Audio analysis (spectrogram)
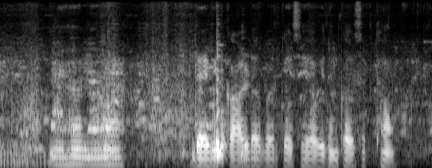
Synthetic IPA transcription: mɛ̃ːɦãːnəʋã | ɖaːʋɪkːaːɾɖəbəɾkɛːseaːʋed̪ʱənkəɾsəkt̪ʰã

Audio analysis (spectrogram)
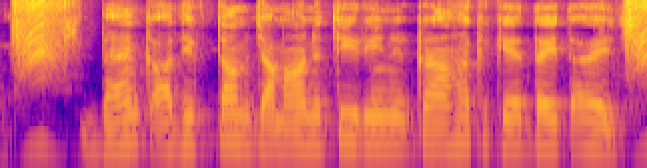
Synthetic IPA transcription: bɛ̃ːŋkɐd̪ʱɪk̚t̪əmd͡ʒɐmaːnt̪iɾinɡɾaːɦəkːed̪əɪt̪əjt͡ʃʰ

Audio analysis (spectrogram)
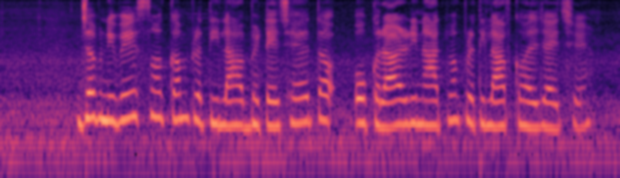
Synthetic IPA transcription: d͡ʒəbniʋesə̃kəmpɾət̪ilabbʱeʈɛt͡ʃʰɛt̪ə | okɾaəɾinat̪mək̚pɾət̪ilabkəɦəld͡ʒajt͡ʃʰɛ

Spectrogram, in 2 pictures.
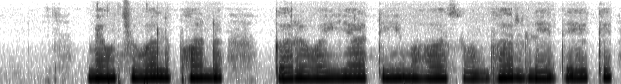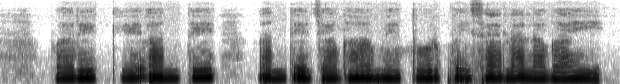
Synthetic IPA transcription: meʊt͡ʃuwəlpʰə̃ɳɖ | kəɾwəjaʈiːmɦəsuɡʱəɾled̪eːkʰ | pəɾekeənt̪e | ə̰̃nt̪ed͡ʒəɡʱamẽt̪oːɾpəɪsalaləɡaːi

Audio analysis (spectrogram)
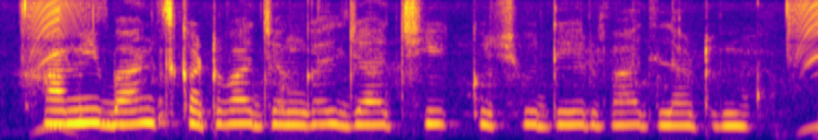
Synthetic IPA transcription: haːmibãːnskɐʈʋad͡ʒɐ̃ŋɡəld͡ʒaːt͡ʃʰikʊt͡ʃʰud̪eːɾbaːd̪lɐɖʱmũ

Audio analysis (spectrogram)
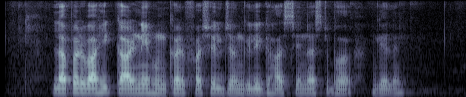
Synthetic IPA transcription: ləpəɾʋaɦikːaɾɳeɦunkəɾfəɕild͡ʒəŋɡliːɡʱasːenəsʈbʱə | ɡelən

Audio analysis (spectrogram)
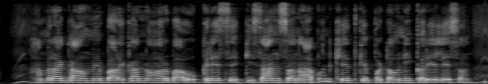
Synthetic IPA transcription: həmɾaɡãumebaɽ̤kanəɦəɾbaokɾesekisansənapənkʰet̪kepəʈəwnikəɾelesən

